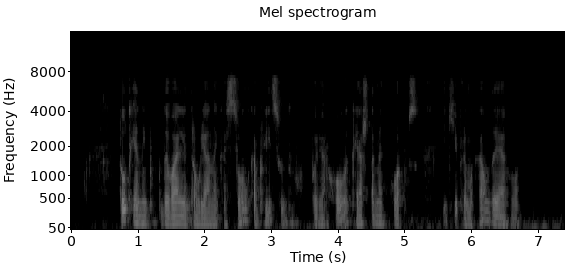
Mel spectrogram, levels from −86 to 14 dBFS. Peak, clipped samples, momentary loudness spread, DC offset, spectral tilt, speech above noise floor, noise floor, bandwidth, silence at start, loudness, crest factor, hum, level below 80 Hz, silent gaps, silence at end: -26 dBFS; under 0.1%; 12 LU; under 0.1%; -4.5 dB/octave; 23 dB; -73 dBFS; 7.6 kHz; 0.45 s; -50 LUFS; 26 dB; none; -68 dBFS; none; 0.1 s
